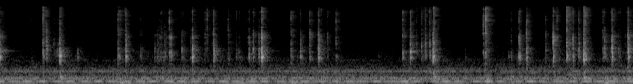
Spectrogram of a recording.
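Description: A full-size black plastic mechanical keyboard (Nubwo Illusion NK-70) with Outemu red switches, round plastic typewriter-style keycaps and a blue backlight is typed on with the fingertips of both hands. Quick, light clicky taps come in uneven bursts, each short and bright, with no ring after it. A steady low hum sits underneath the typing.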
